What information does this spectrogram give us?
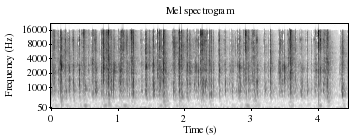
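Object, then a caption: Mechanical keyboard with plastic keycaps. Fast typing with fingertips and long nails on a mechanical keyboard with white plastic keycaps on a black base. A rapid, uneven stream of crisp, bright clicks and clacks, each dying away almost instantly, with almost no low end and a few sharper, louder strikes standing out from the flurry.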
